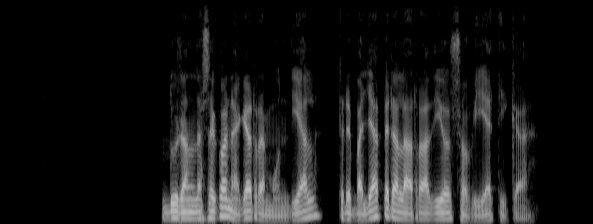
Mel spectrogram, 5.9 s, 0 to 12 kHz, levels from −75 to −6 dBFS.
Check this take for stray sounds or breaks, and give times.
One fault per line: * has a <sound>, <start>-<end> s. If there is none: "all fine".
all fine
